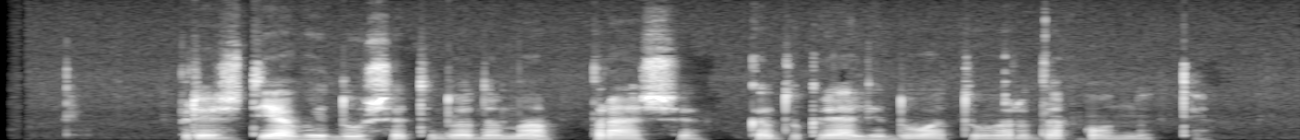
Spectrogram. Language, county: Lithuanian, Panevėžys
